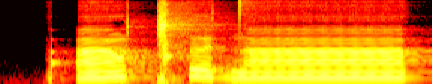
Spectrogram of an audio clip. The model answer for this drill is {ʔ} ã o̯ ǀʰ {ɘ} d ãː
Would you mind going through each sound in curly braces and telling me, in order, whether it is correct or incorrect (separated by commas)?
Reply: correct, correct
